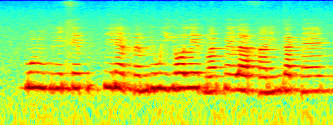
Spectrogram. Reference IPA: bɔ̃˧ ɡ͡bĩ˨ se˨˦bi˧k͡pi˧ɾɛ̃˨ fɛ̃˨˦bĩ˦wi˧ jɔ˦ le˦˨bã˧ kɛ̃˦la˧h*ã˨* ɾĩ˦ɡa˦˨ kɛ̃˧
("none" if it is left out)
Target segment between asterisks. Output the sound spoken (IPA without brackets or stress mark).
ã˧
